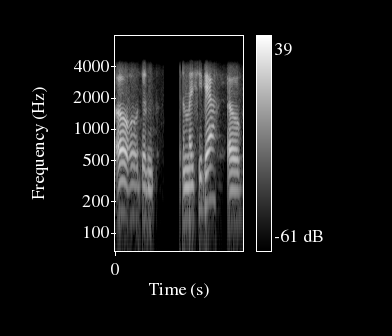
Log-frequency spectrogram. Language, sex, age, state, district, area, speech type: Bodo, female, 60+, Assam, Chirang, rural, conversation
